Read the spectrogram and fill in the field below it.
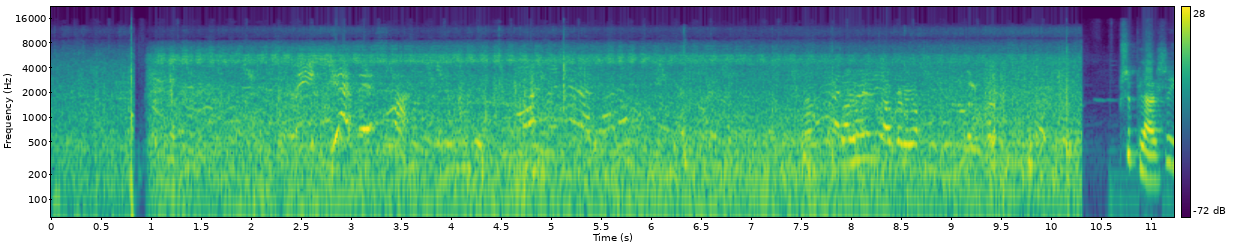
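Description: People chatter and call out in the distance outdoors.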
